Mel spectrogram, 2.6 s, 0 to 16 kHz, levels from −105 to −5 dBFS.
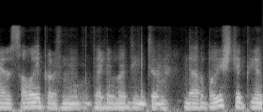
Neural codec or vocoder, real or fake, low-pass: codec, 16 kHz, 1 kbps, FreqCodec, smaller model; fake; 7.2 kHz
